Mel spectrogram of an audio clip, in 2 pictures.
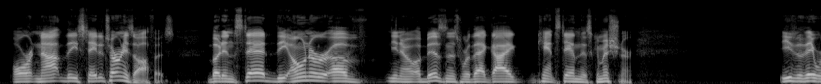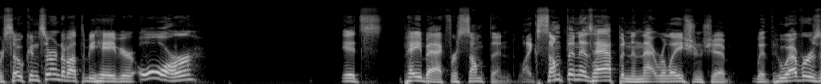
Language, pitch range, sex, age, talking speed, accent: English, 110-155 Hz, male, 30-49, 160 wpm, American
